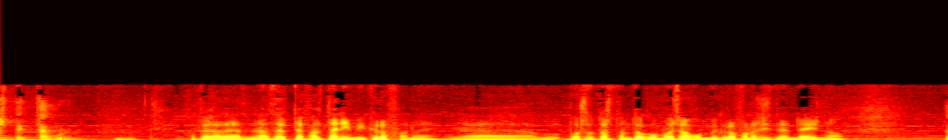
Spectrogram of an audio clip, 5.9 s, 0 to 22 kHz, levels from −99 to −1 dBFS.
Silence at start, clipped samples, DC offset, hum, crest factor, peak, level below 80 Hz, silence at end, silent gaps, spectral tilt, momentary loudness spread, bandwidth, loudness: 0 s; under 0.1%; under 0.1%; none; 18 dB; -4 dBFS; -52 dBFS; 0 s; none; -7.5 dB/octave; 16 LU; 9 kHz; -24 LUFS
